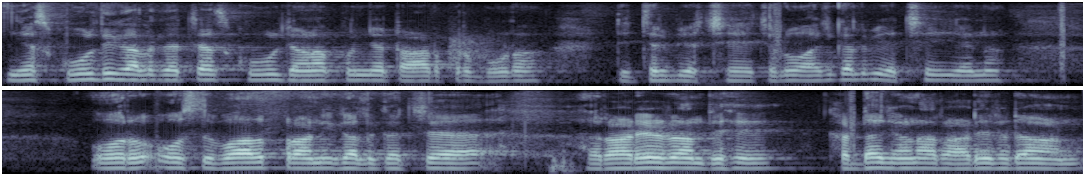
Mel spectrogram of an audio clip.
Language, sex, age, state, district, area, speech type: Dogri, male, 30-45, Jammu and Kashmir, Reasi, urban, spontaneous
